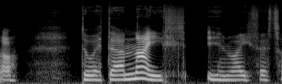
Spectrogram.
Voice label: "naill", Welsh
